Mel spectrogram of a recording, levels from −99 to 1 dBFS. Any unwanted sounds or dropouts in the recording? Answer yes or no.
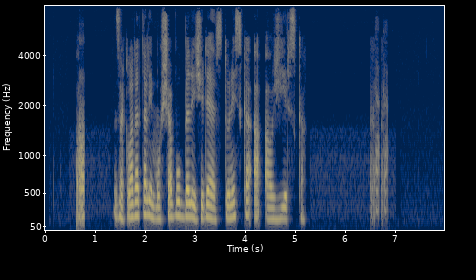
yes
